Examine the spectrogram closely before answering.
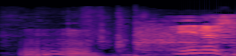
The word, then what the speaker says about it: Enus: Enus rhymes with um Venus.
